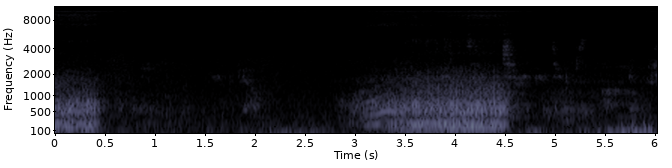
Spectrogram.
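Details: Female snoring: two rough, rumbling snores on the in-breath with quiet pauses between; ordinary snoring.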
